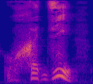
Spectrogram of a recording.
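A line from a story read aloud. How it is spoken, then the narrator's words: Hissing. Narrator (Russian): прошипела она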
